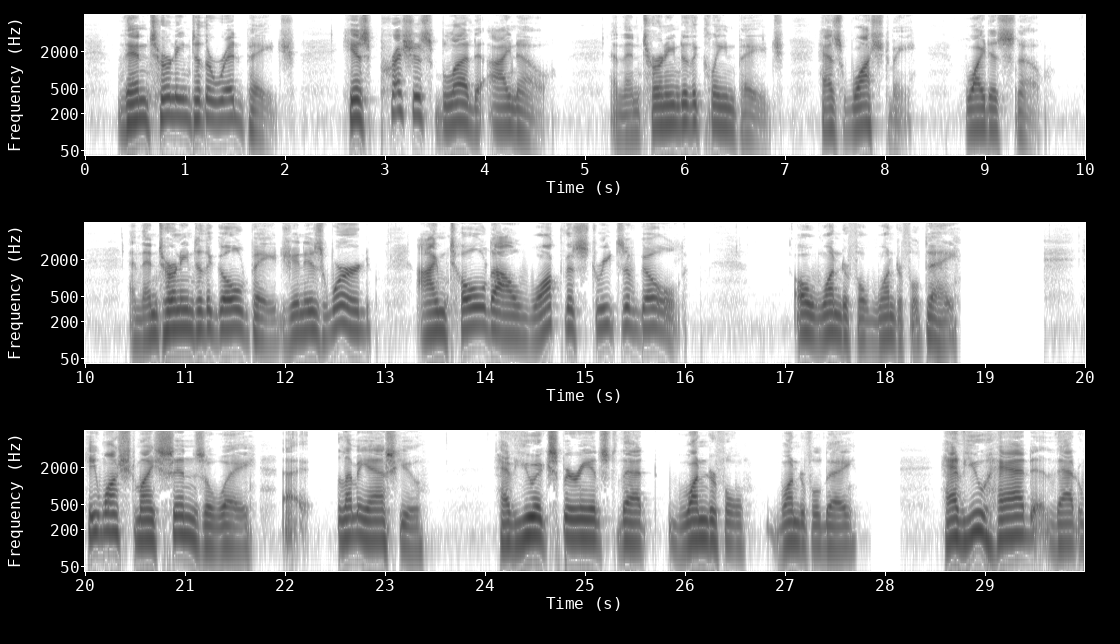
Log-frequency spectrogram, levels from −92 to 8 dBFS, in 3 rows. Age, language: 50-69, English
